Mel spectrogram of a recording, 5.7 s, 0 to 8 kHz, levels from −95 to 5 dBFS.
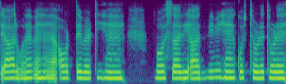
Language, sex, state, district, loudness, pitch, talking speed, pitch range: Hindi, female, Delhi, New Delhi, -13 LUFS, 225 Hz, 155 wpm, 220-230 Hz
